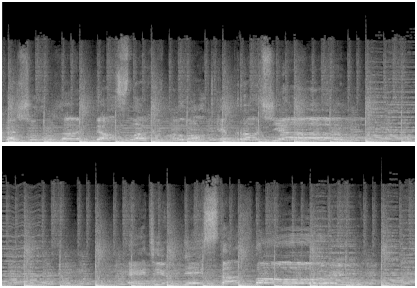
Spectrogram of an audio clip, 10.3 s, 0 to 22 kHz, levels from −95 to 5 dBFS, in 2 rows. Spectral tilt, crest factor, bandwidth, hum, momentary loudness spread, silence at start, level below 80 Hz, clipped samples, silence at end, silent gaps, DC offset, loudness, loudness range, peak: -4 dB/octave; 16 dB; 17.5 kHz; none; 5 LU; 0 s; -28 dBFS; under 0.1%; 0 s; none; 0.7%; -18 LUFS; 3 LU; -2 dBFS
